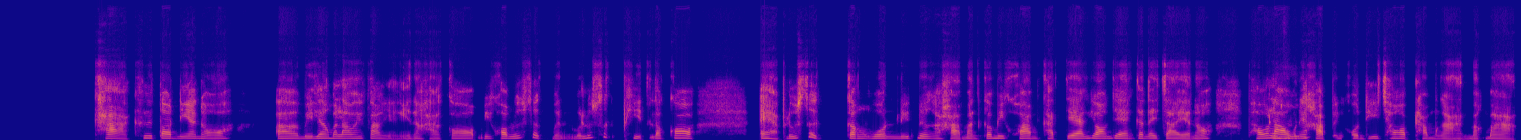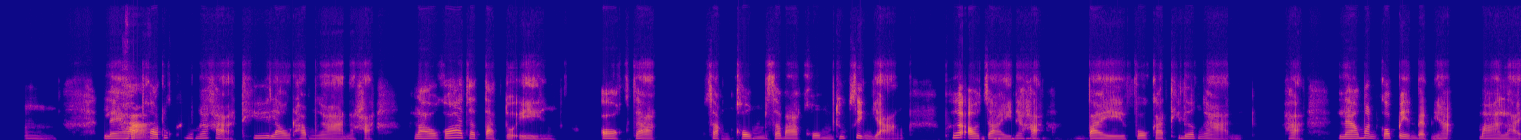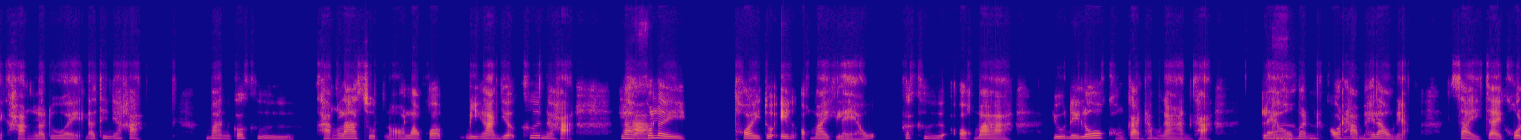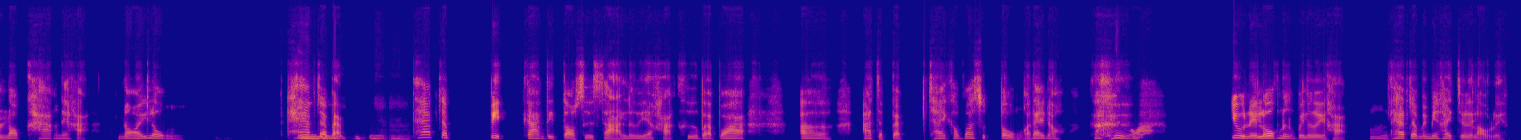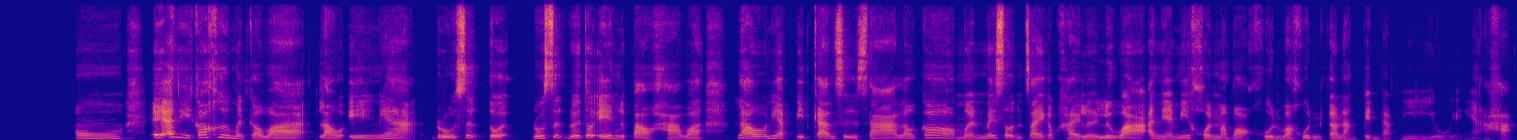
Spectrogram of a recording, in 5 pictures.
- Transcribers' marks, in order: unintelligible speech; tapping; laughing while speaking: "ก็คือ"
- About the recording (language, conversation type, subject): Thai, advice, คุณควรทำอย่างไรเมื่อรู้สึกผิดที่ต้องเว้นระยะห่างจากคนรอบตัวเพื่อโฟกัสงาน?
